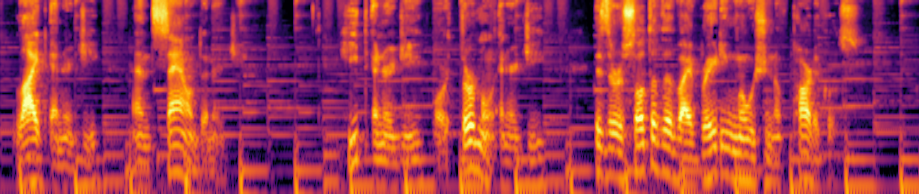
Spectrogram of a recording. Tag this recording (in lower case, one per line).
speech
music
